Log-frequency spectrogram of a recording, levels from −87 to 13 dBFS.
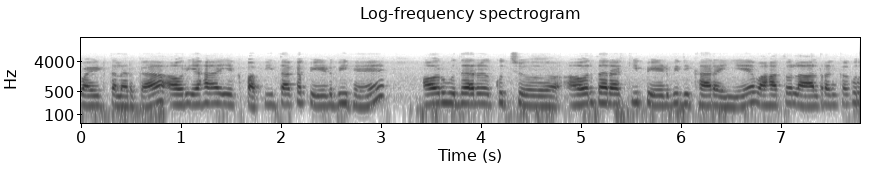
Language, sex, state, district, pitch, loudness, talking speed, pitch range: Hindi, female, Bihar, West Champaran, 210 Hz, -16 LUFS, 215 wpm, 195-225 Hz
